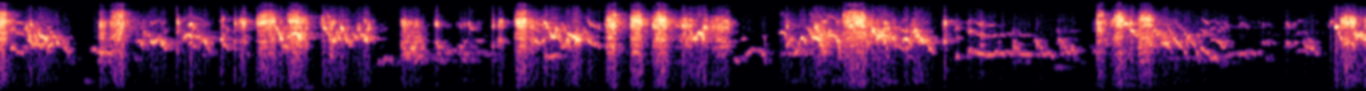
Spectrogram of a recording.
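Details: Happy pet budgerigar chirping: a steady, dense run of scratchy, buzzy chatter and bright high chirps, almost without pause, with brief tonal warbled notes near the middle and end.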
